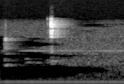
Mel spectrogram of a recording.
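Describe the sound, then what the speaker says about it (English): A single sharp computer mouse click, close and crisp, over a low steady hum while selecting a country in a Google Ads campaign setup. "I'm just going to click on United Kingdom"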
